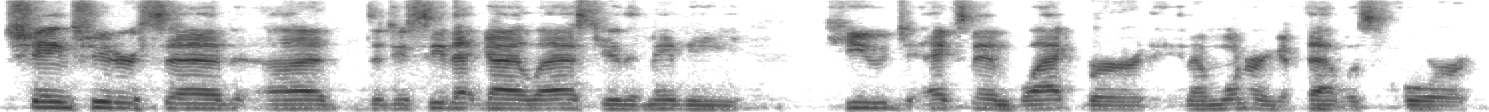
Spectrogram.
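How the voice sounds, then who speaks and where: A man's voice: mid-range voice, fairly even intonation, a little slow, bright, forceful tone, slight background noise, rough recording. A man hosting a casual live stream, easygoing and hedging, reading out viewer comments. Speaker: host.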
